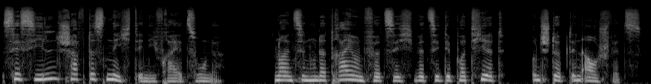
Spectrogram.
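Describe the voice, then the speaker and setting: A woman narrating a scripted radio documentary in a measured, matter-of-fact way. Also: mid-range voice, a little mellow, dry recording.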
